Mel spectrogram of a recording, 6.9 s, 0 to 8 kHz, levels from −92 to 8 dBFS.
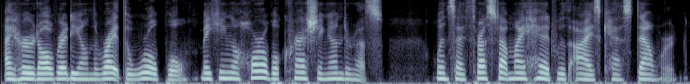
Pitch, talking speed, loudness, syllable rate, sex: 195 Hz, 210 wpm, -17 LUFS, 5.6 syllables/s, female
